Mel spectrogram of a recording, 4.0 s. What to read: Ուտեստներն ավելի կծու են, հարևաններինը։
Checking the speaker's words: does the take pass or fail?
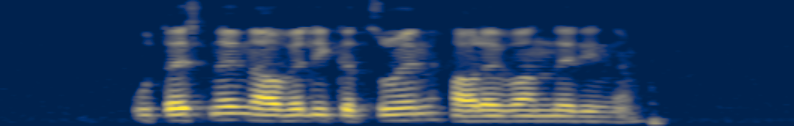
pass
